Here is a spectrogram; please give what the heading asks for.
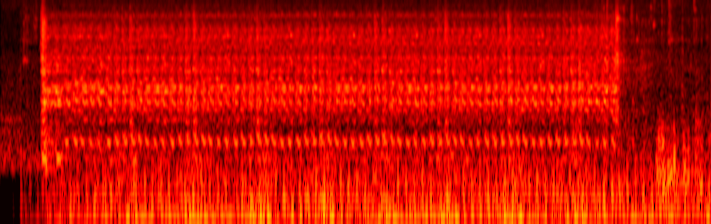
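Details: Diesel in a wrecked rollover truck being rebuilt, cranked after rewiring with fuel priming attempts: spins over steadily for several seconds but never fires; turned out to be a priming issue, started after more priming.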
